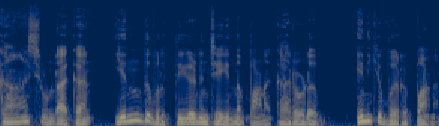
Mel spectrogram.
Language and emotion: Malayalam, disgusted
